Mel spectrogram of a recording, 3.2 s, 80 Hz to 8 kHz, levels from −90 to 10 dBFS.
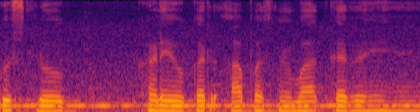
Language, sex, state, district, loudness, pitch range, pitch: Hindi, male, Uttar Pradesh, Lucknow, -17 LUFS, 125-130 Hz, 130 Hz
